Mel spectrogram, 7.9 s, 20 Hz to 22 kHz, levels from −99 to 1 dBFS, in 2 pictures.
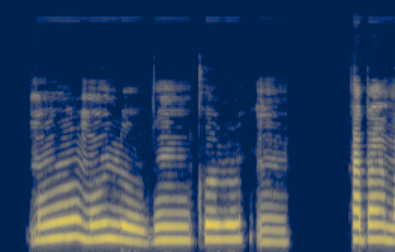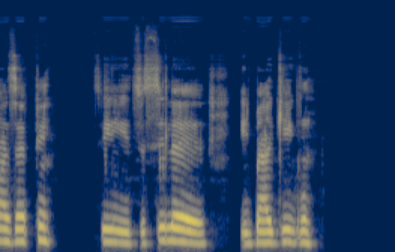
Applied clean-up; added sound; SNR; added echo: none; none; none; none.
